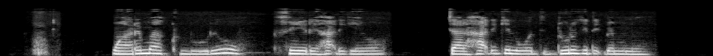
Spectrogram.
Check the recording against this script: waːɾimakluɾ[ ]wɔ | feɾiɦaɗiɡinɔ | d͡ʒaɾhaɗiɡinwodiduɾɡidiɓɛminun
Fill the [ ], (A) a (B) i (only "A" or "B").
B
